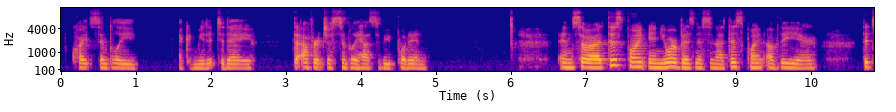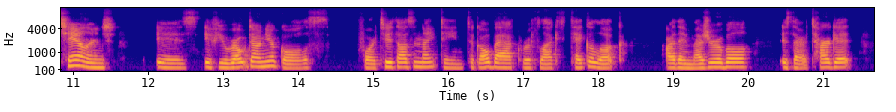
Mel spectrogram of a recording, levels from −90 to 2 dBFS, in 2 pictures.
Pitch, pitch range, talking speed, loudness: 185 Hz, 175-205 Hz, 155 wpm, -20 LUFS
